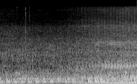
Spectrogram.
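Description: A motorcycle engine rumbles steadily and loudly nearby, a low droning roll that rises slightly as it goes by.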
